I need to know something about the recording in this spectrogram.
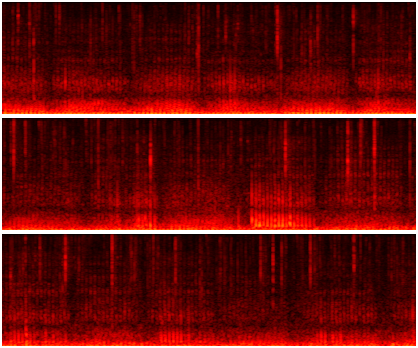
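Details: Domestic cat purring beside a crackling fireplace, a steady low rumble swelling and easing with each breath, joined by sharp scattered pops and crackles from the fire throughout.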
